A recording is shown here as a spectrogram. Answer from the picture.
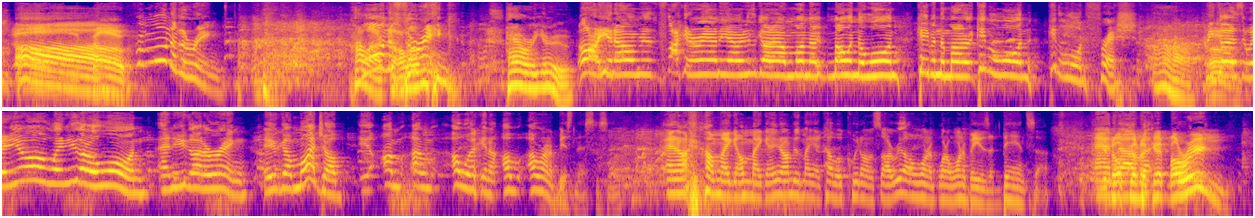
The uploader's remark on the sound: LIVE FROM SOHO THEATRE LONDON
